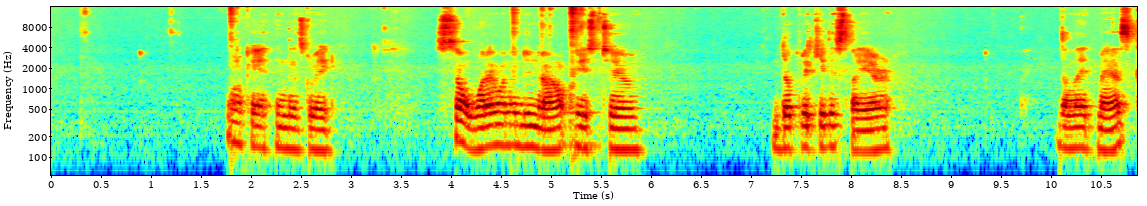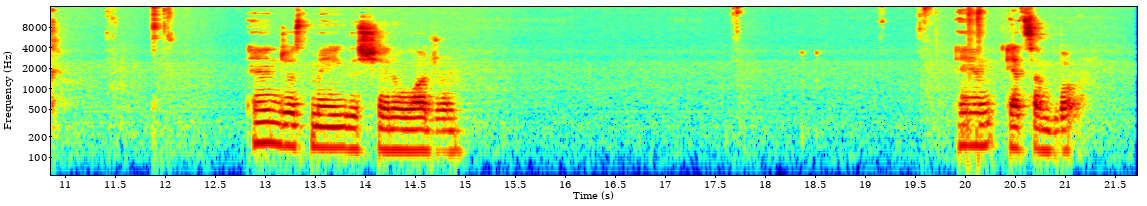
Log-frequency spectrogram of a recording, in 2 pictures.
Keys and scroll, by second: 0.0 super+space, 5.3 super+j, 11.9 super+t, 20.1 super+b.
